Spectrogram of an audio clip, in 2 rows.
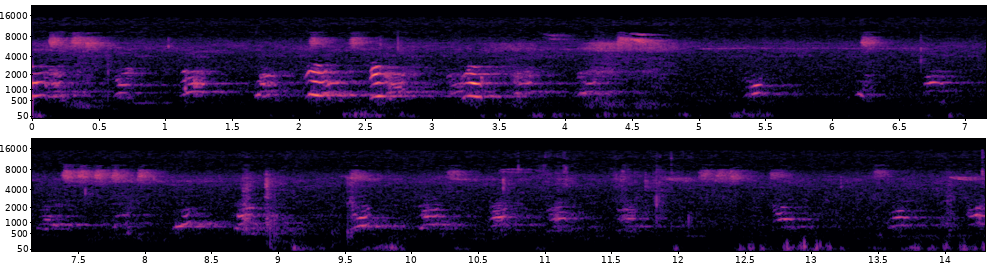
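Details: Petit Basset Griffon Vendéen pursuing a rabbit, 5 October 2014; a long series of irregular tonal bays, loudest early then steadier, with rustling and faint higher noises throughout.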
